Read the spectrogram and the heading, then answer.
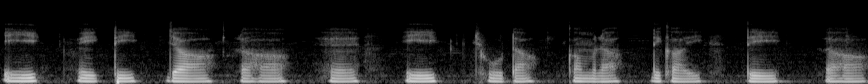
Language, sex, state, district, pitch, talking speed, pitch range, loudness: Hindi, male, Rajasthan, Jaipur, 140 Hz, 75 wpm, 135-145 Hz, -20 LUFS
